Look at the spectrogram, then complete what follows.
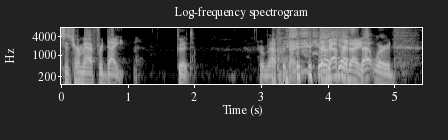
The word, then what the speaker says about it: hermaphrodite: you say that word hermaphrodite hermaphrodite I'm spelling Herrod correct literally it's it's Herm from Hermes on the front of Aphrodite but you you could say hermaphrodite that's the name of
